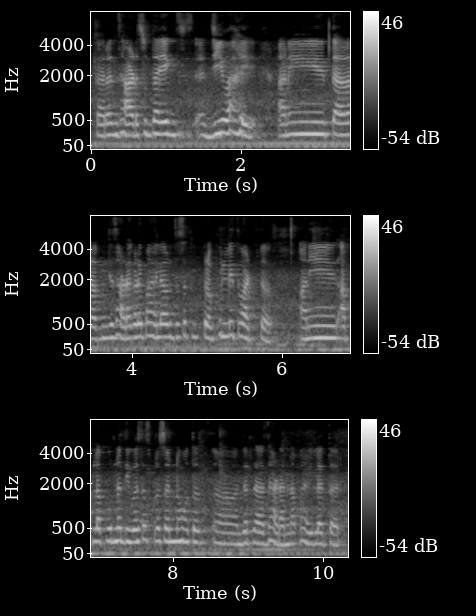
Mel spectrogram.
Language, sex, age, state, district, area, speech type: Marathi, female, 30-45, Maharashtra, Thane, urban, spontaneous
